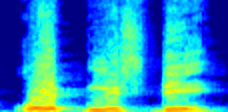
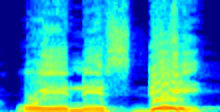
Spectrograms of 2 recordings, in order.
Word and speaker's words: Wednesday: অনেকেই আমরা উচ্চারণ করে থাকি ওয়েডনেসডে, কিন্তু ওয়েডনেসডে উচ্চারণটা সঠিক নয়। সঠিক উচ্চারণ হচ্ছে ওয়েনেসডে। তাহলে WEDNESDAY, ওয়েনেসডে। এখানে ডি হচ্ছে সাইলেন্ট ওয়ার্ড।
